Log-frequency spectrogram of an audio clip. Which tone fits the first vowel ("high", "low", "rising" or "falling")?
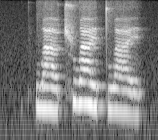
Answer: low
